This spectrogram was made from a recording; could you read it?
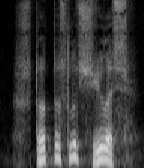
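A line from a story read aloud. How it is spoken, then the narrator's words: Mumbling. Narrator (Russian): пробормотал Кертис Ньютон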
